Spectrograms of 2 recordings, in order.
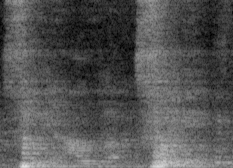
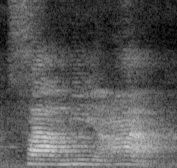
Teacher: Jadi Sami'a, sempurna fathah ainnya, baru masuk ke lafzul jalalahnya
